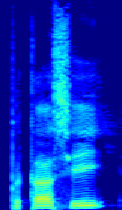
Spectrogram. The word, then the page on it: pwta sih: Apatani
